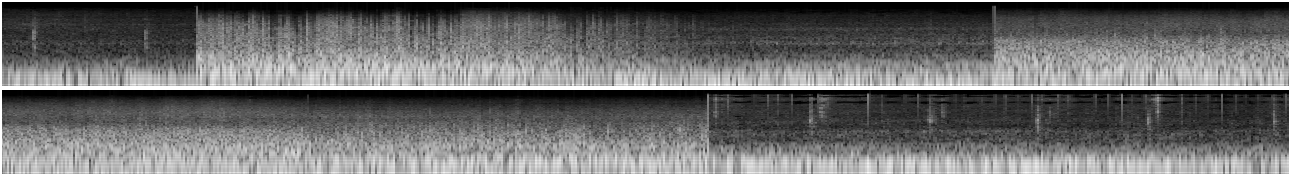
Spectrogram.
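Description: Pickup truck driving on a gravel road: loud road and wind rush, with wind buffeting a microphone mounted outside the truck. The sound changes abruptly about a second in, about five seconds in and about ten seconds in; the last part is duller, with scattered sharp clicks.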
